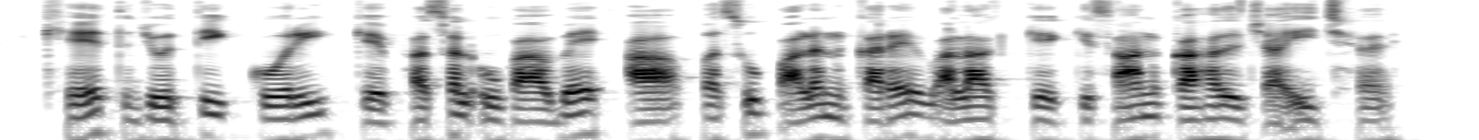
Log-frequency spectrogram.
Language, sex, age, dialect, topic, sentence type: Maithili, male, 25-30, Eastern / Thethi, agriculture, statement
